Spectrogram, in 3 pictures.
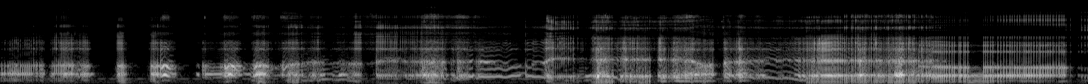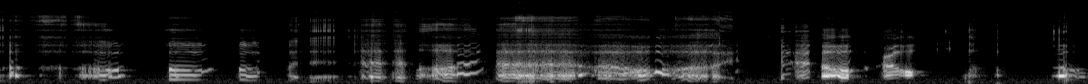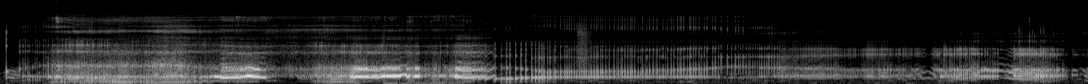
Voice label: Male Ghost Hunting; Phasmophobia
